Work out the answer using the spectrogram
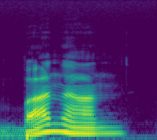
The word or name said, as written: banan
